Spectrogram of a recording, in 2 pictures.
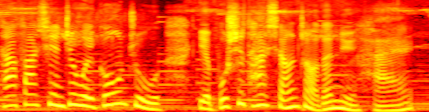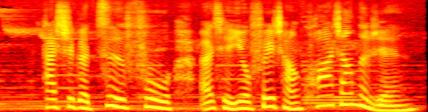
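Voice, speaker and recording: A woman narrating a children's fairy-tale cartoon in a clear storybook manner. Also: fairly high pitch, big pitch swings, moderate pace, a little mellow. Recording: narration over prominent music.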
